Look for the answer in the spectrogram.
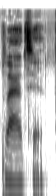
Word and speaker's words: plantain: How you say mountain? – Mountain. – How you spell mountain? – Don't do me. Mountain with A-I-N. – Okay. How you spell plantain? – Plantain. Because it's not, we're not used to that. So it's like, they know how to say it. We don't like Jamaicans. – Mountain, plantain.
